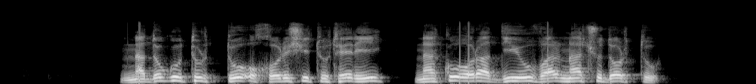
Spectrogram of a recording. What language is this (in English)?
Laz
